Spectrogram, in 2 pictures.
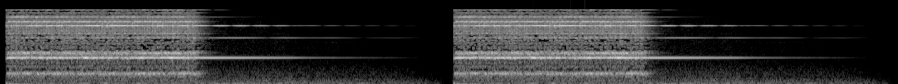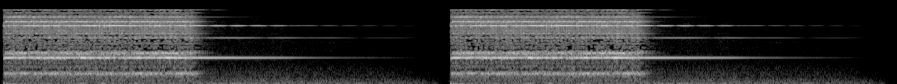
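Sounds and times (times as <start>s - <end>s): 
analogue telephone: 0.1s - 3.0s, 4.6s - 7.4s, 9.0s - 12.0s, 13.5s - 16.9s.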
